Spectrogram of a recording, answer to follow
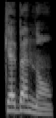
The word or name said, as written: cabanon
